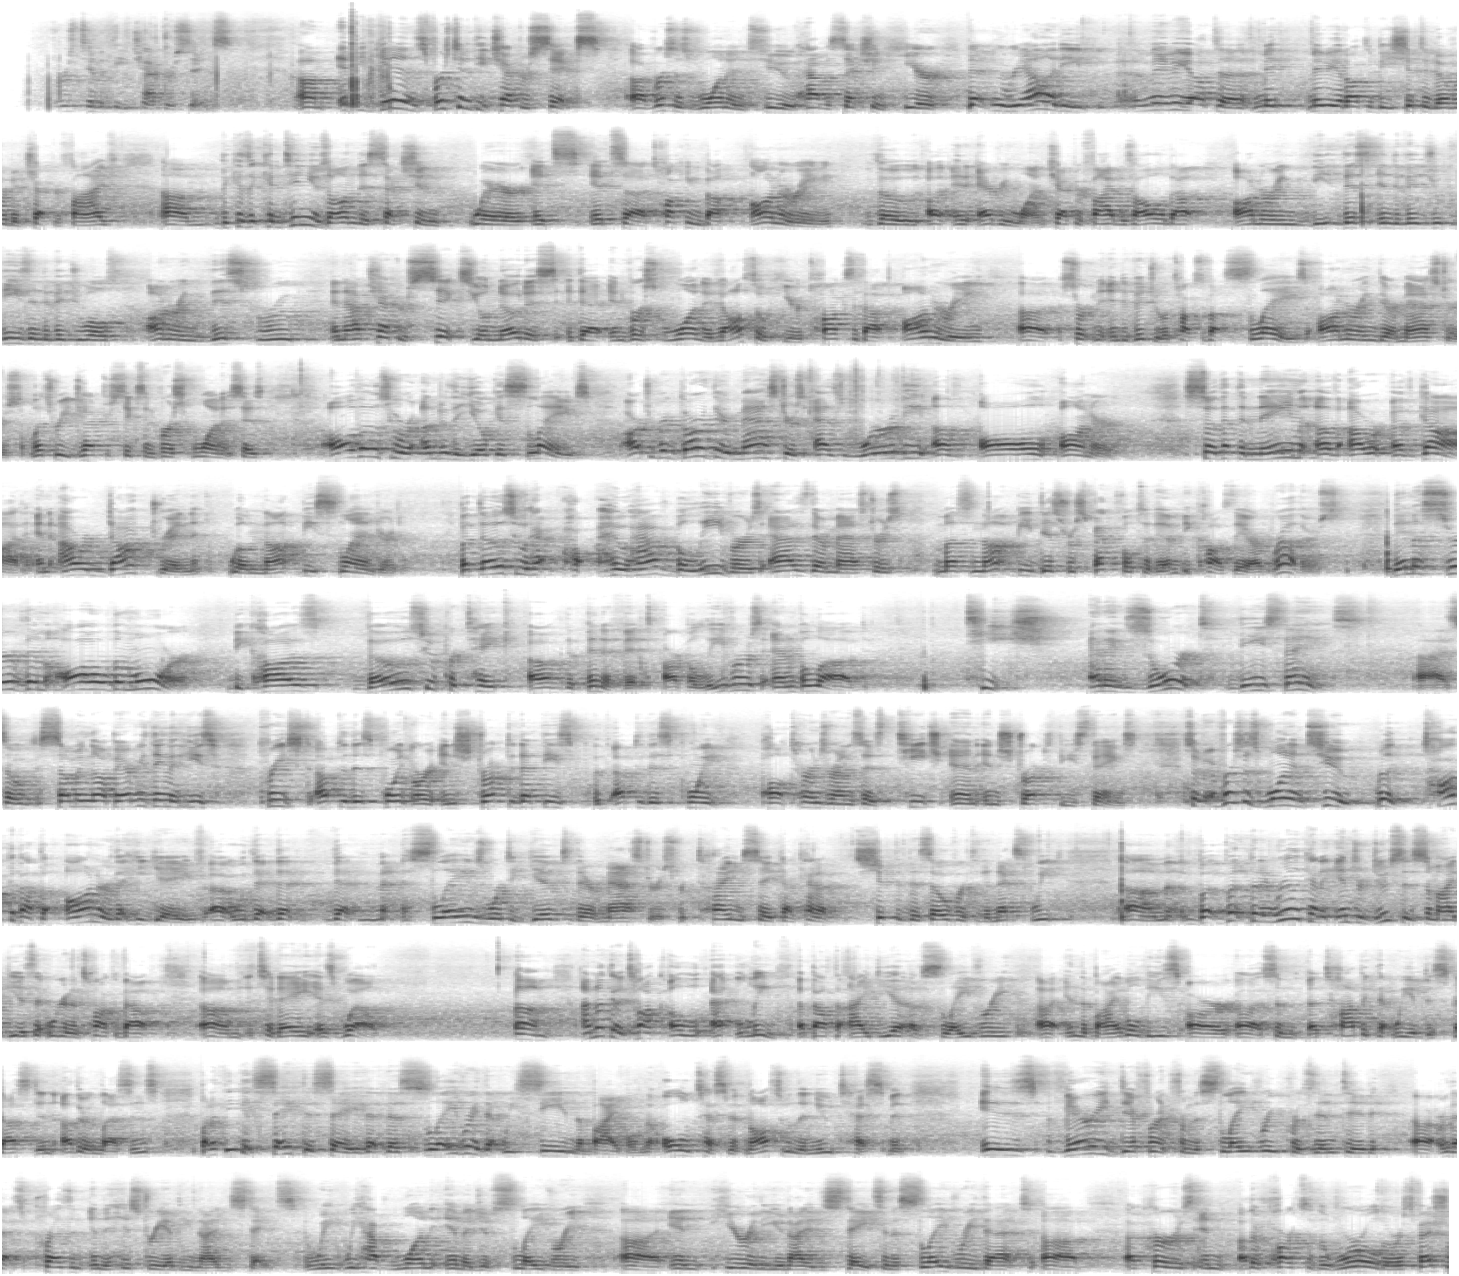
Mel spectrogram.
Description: Service Type: Sermon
